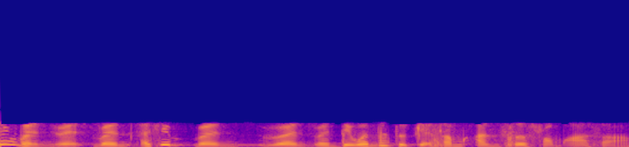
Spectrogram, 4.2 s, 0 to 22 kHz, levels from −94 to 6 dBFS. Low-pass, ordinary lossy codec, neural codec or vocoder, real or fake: 3.6 kHz; MP3, 24 kbps; none; real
